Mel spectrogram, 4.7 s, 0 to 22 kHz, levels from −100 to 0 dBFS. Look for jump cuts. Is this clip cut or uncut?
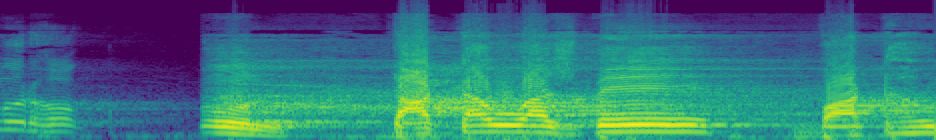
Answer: cut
